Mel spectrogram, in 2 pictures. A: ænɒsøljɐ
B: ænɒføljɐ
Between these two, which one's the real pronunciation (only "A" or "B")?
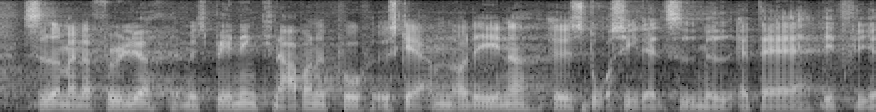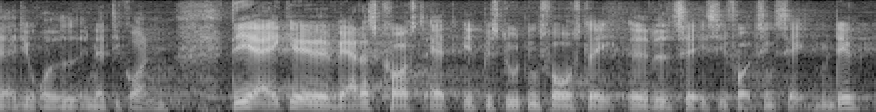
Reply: B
